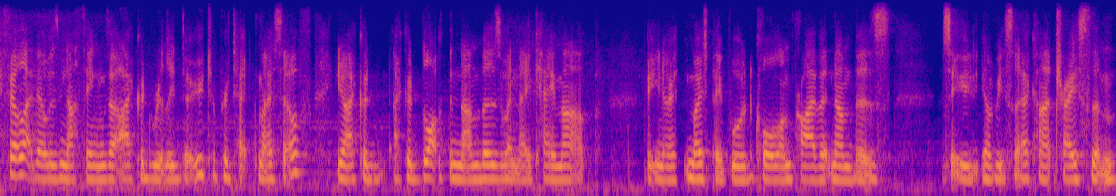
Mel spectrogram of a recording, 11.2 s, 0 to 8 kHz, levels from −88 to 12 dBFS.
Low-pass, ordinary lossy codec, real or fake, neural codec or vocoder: 7.2 kHz; Opus, 24 kbps; fake; vocoder, 44.1 kHz, 128 mel bands, Pupu-Vocoder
